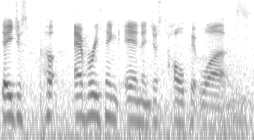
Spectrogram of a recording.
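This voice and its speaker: A young man streaming a game, rambling in casual commentary, swearing freely and breaking into excited outbursts. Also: fairly high pitch, moderate pace, background noise.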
